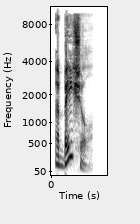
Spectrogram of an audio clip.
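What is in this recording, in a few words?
"abbatial", British English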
